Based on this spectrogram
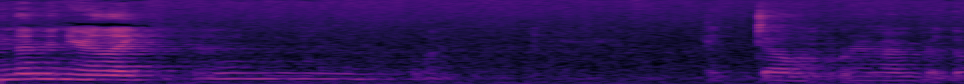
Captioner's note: humming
